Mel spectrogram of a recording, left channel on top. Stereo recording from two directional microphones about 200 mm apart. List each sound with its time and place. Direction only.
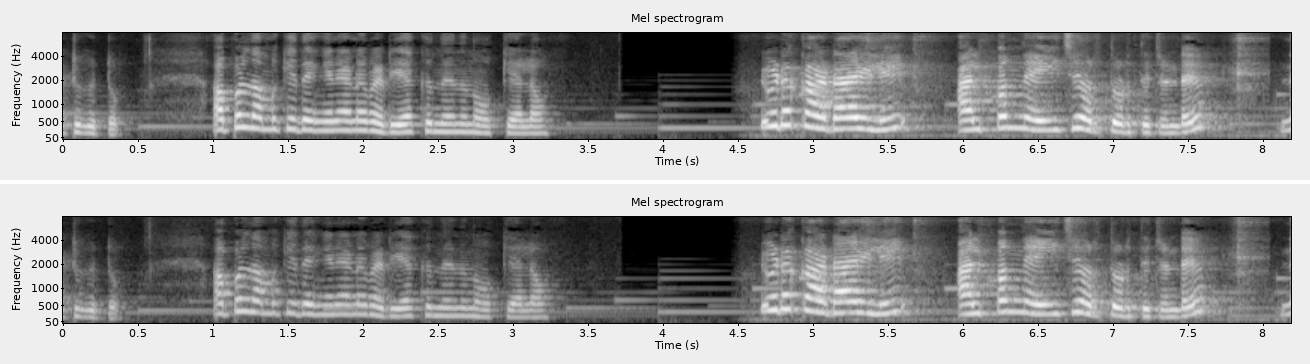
0.0 s a woman's voice: 40° left (ahead or behind)
4.6 s a woman's voice: 10° left (ahead or behind)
